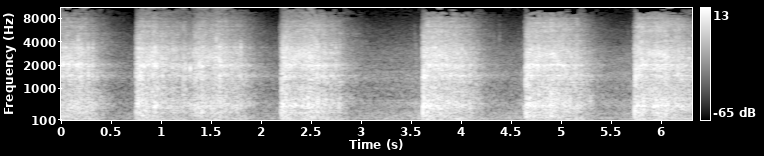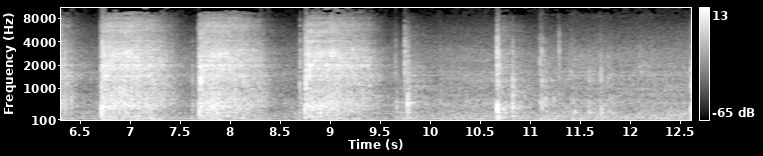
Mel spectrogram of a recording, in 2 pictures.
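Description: Ninja food chopper pulsed about nine times in bursts of under a second each, roughly one a second, its blades chopping green chillies, bird's-eye chillies and garlic into a coarse paste. A few light knocks follow near the end.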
